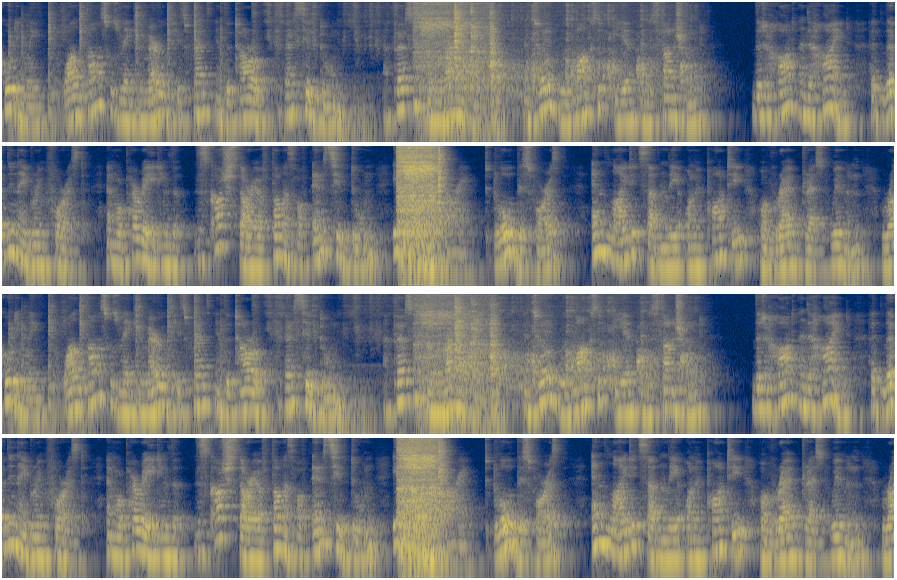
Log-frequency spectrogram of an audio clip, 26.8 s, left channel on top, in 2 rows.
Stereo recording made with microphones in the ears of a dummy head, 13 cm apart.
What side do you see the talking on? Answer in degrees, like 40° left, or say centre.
10° right.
